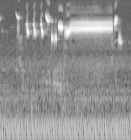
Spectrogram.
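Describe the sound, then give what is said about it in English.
A grassland songbird sings a few short, high chips that run into a long, thin, insect-like buzzy trill, then ends with a couple of quick notes, clear and alone. “It lives in the grassland. It comes just as the grass is getting tall, builds its nest, stays here and fattens up really well on all our wonderful grass seed, and then heads south.”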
